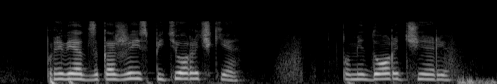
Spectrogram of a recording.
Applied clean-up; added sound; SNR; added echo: none; none; none; none.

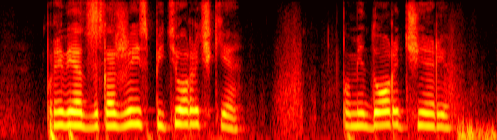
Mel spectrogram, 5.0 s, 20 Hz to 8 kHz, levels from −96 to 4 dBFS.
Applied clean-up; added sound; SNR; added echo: none; Cutlery, silverware; 17 dB; none.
